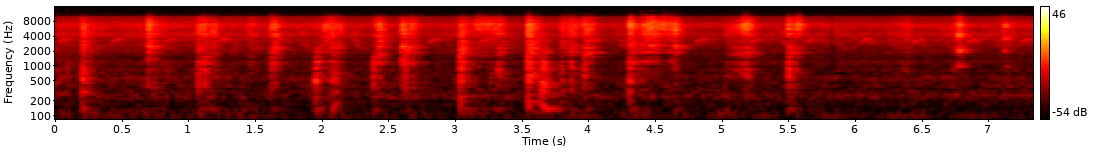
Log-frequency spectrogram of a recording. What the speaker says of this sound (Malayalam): നന്നായി ഇളക്കി യോജിപ്പിച്ച്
